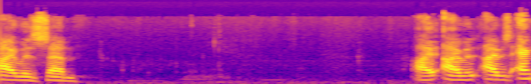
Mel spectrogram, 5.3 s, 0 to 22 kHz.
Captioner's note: pauses for 3 seconds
